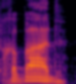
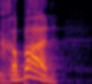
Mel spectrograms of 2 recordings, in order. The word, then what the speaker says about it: Chabad: and somebody said, "How do you say the ch in Chabad?" And he and he said, "It's very simple. You just have to say it as if you have uh, cream cheese stuck in your throat."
